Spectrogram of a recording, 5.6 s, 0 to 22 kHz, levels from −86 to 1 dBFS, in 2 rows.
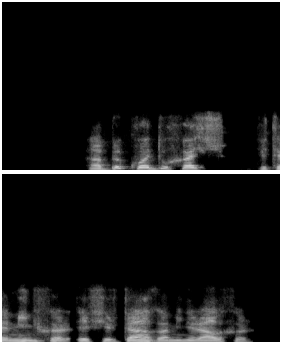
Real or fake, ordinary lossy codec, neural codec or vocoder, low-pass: real; Opus, 16 kbps; none; 7.2 kHz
